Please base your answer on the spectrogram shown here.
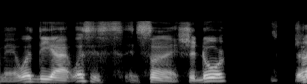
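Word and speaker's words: Shedeur: Shador? That's how you say it? Shador Sanders, Yeah, yeah.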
